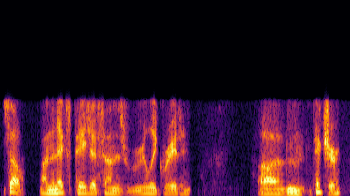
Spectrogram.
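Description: Speaking a little slowly in a fairly low voice, a lecturer from Brooklyn, New York, teaches a class with a folksy, conversational emphasis and a Brooklyn accent. He works as a health educator. There's slight background noise, and the recording has a narrow, telephone-like quality.

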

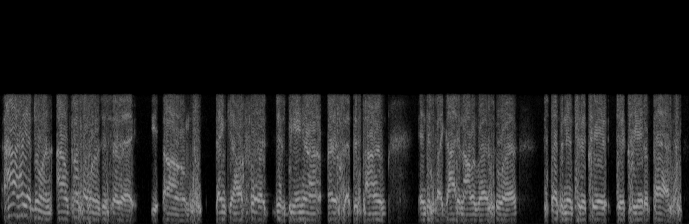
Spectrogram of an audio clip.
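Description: A male caller calling in on speakerphone, hesitant, with many pauses and ums. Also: fairly low pitch, dry recording. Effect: on speakerphone over a phone line. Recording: tinny phone line.

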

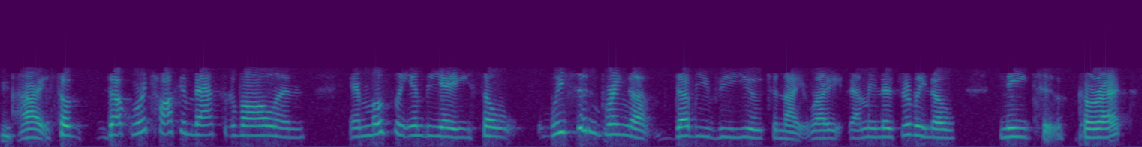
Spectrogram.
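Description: A man's voice: sits high, measured pace, narrow, tinny audio. A man hosting a casual sports talk radio show, chatty and bantering as guests are brought in.

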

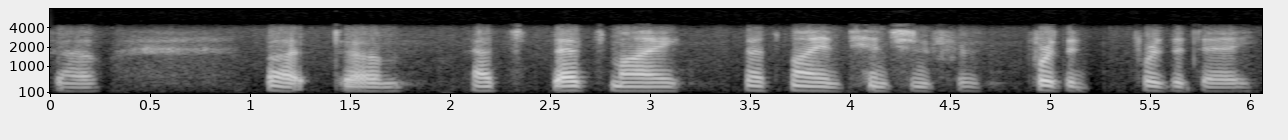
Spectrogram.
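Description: A woman's voice: low-pitched, flat delivery, a little slow, dry recording. Southern lady calling in to a radio show, rambly and earnest, tinny phone sound. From American South. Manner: rambling, earnest, frequent restarts. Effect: caller heard over a phone line. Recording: tinny phone line, dry.

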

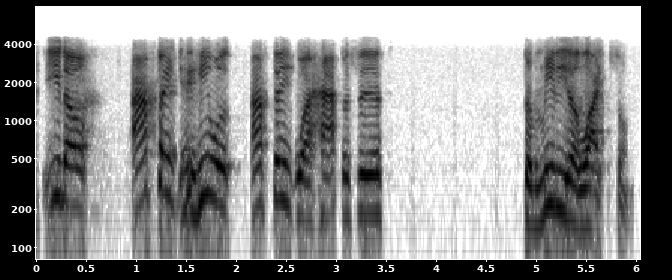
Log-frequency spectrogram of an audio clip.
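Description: A man co-hosting a podcast, arguing sports in an animated, joking way with bursts of laughter. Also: high-pitched, measured pace. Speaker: podcast co-host. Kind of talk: casual sports debate. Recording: phone-like narrow band.

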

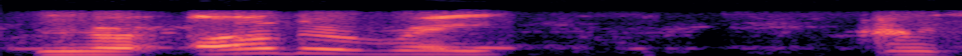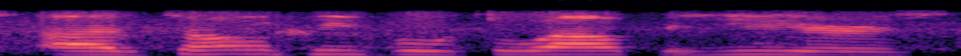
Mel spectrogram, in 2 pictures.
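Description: Speaking a little slowly with fairly even intonation, a man with a high voice rambles offhandedly as a recurring guest on a call-in show. The conference phone line is tinny and dry, with a bit of hiss or hum.

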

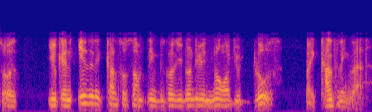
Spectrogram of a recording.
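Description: A male panelist from Zambia with a gravelly, fry-edged voice who drives his argument through a string of questions. His voice is mid-pitched. The sound is dry and narrow, like a phone call. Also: a little fast, no echo. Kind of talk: panel discussion.

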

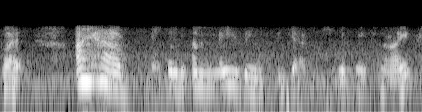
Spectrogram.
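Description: A woman's voice: medium pitch, animated, measured pace. A woman hosting a casual radio talk show in a chatty, sassy, bawdy manner. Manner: sassy, bawdy, uses endearments. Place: front porch at home. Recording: phone-like internet radio line with hiss.

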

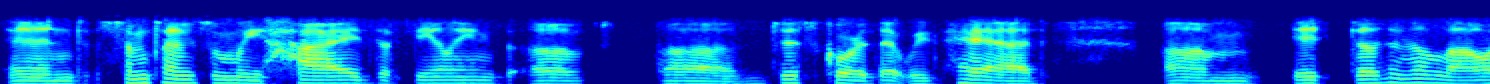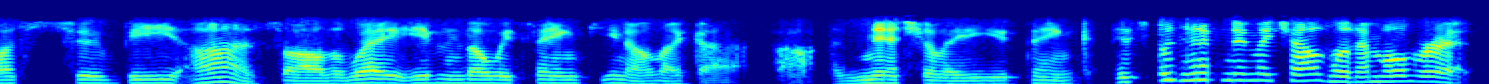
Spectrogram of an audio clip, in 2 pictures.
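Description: A man hosting a radio psychic reading, guiding a caller through breathing in a soothing, halting way with many fillers. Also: medium pitch, fairly even intonation, clear, resonant tone, no echo. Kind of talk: spiritual energy reading on air. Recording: phone-like narrow sound.

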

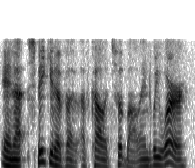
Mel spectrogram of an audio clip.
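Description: A brisk American co-host with a medium-pitched voice and lively intonation banters jokily on a talk show, chuckling often. His audio comes through tinny and band-limited, as if over a phone.

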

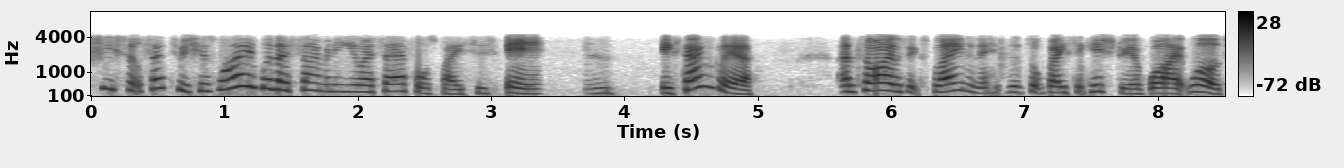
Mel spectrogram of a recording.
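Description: A woman's voice: mid-range voice, no echo. Chatty woman on a tinny call. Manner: chatty, rambling, with frequent restarts. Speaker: guest, paranormal investigator and podcast host. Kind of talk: casual conversational storytelling. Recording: dry, tinny phone-like call audio.

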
